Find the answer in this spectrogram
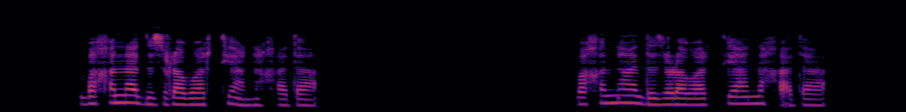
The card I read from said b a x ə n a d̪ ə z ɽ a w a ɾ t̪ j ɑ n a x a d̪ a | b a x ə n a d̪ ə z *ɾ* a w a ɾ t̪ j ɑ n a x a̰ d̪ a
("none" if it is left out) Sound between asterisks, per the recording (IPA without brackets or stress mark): ɽ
